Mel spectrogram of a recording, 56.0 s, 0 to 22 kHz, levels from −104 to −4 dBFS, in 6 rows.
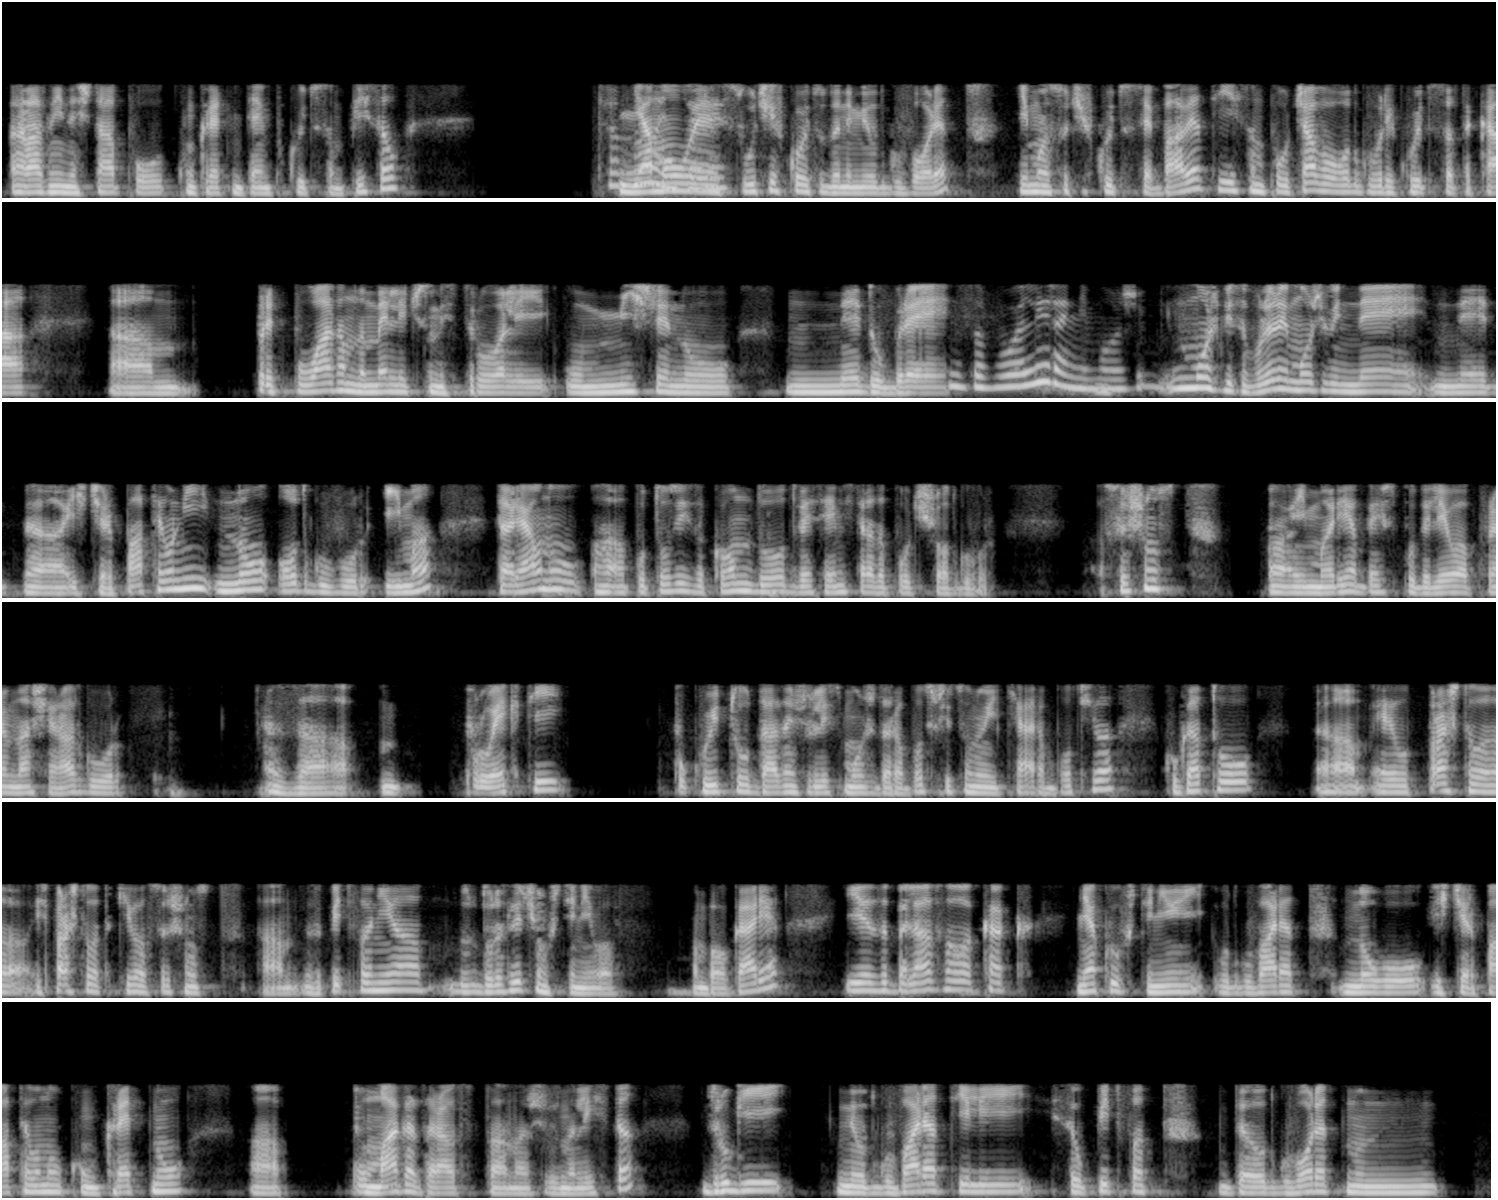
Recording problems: high frequencies cut off; severe; nothing above 4 kHz

